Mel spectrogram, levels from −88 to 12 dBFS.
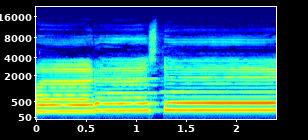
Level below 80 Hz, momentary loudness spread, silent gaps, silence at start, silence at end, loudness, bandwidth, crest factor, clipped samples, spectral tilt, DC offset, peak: -72 dBFS; 6 LU; none; 0 s; 0 s; -14 LUFS; 12 kHz; 10 dB; under 0.1%; -5 dB/octave; under 0.1%; -4 dBFS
